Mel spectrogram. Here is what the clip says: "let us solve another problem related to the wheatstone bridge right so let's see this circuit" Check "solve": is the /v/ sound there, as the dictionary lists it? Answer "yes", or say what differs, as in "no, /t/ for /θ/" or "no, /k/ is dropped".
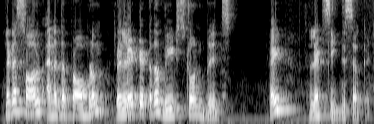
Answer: yes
